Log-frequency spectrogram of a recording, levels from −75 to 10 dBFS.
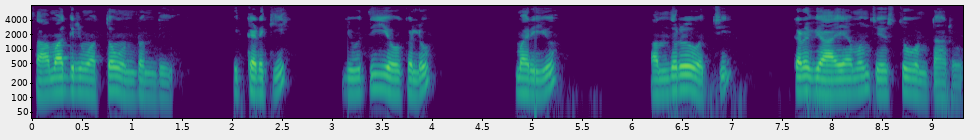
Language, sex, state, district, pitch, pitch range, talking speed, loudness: Telugu, male, Andhra Pradesh, Visakhapatnam, 125 Hz, 115-135 Hz, 75 wpm, -20 LUFS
